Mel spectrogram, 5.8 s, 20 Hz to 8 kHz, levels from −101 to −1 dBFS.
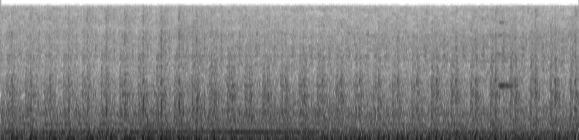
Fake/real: real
